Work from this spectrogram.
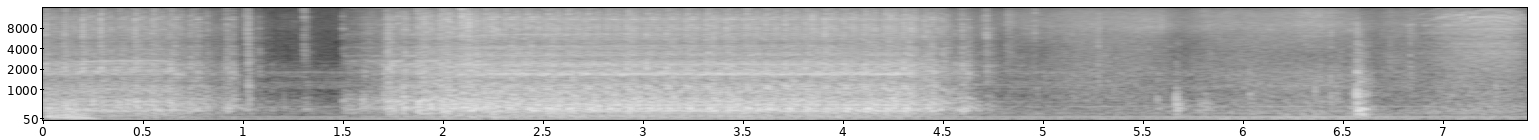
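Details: Lion Mising–sold Janome SS308 sewing machine from 2011, about 15 years old, after repair of no-stitch fault (auto-threader replaced); steady rapid needle clatter around three stitches a second, even and smooth, no knocking or grinding, sewing normally.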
